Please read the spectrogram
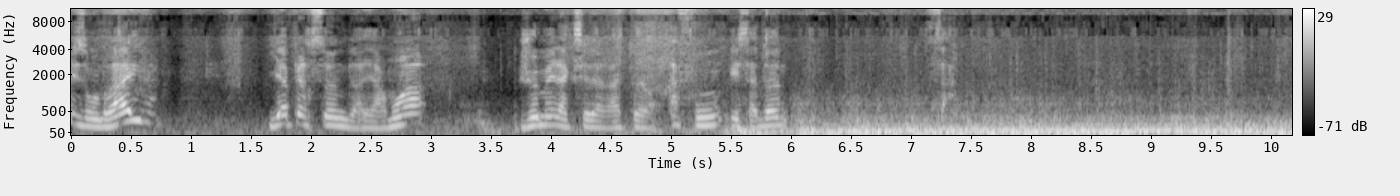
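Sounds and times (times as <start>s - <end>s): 
speech: 0.0s - 6.2s
car heater ventilation fan hum inside car: 5.0s - 10.1s.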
